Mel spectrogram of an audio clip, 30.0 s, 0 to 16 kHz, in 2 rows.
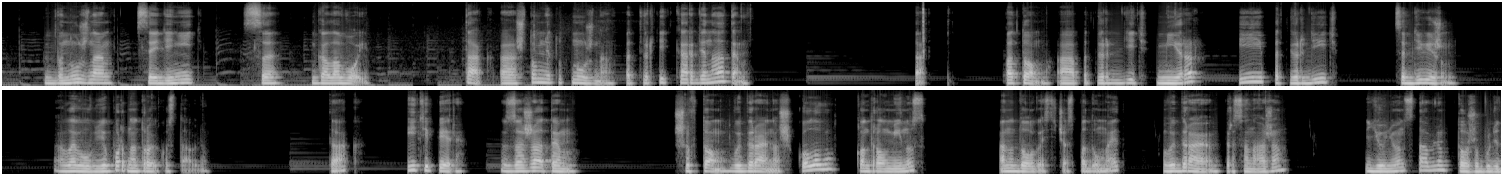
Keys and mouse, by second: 1.1 ctrl+middle click, 2.0 middle click, 4.0 shift+middle click, 5.3 ctrl+a, 7.3-8.5 right drag, 11.3 click, 12.8 click, 16.5 click, 18.0-19.0 middle drag, 21.8 shift+click, 27.5 click.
